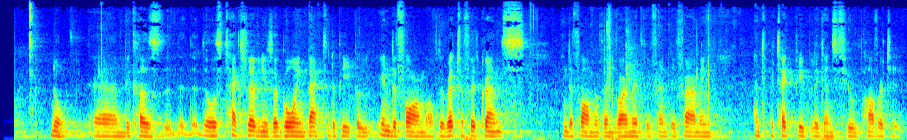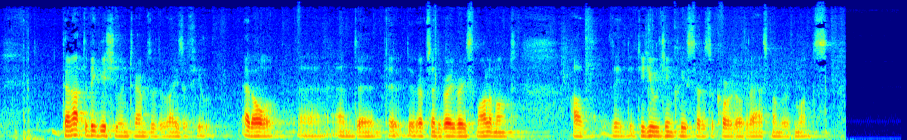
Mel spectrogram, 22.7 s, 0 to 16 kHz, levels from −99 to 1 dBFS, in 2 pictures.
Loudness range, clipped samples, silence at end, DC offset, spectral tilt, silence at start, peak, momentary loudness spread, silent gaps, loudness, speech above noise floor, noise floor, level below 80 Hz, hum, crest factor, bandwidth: 6 LU; under 0.1%; 0.8 s; under 0.1%; -7.5 dB/octave; 0.15 s; -2 dBFS; 15 LU; none; -22 LUFS; 58 dB; -79 dBFS; -46 dBFS; none; 20 dB; 15 kHz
